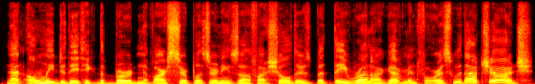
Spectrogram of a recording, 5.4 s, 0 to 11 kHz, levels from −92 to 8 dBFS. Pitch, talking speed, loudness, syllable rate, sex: 145 Hz, 260 wpm, -16 LUFS, 6.1 syllables/s, male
